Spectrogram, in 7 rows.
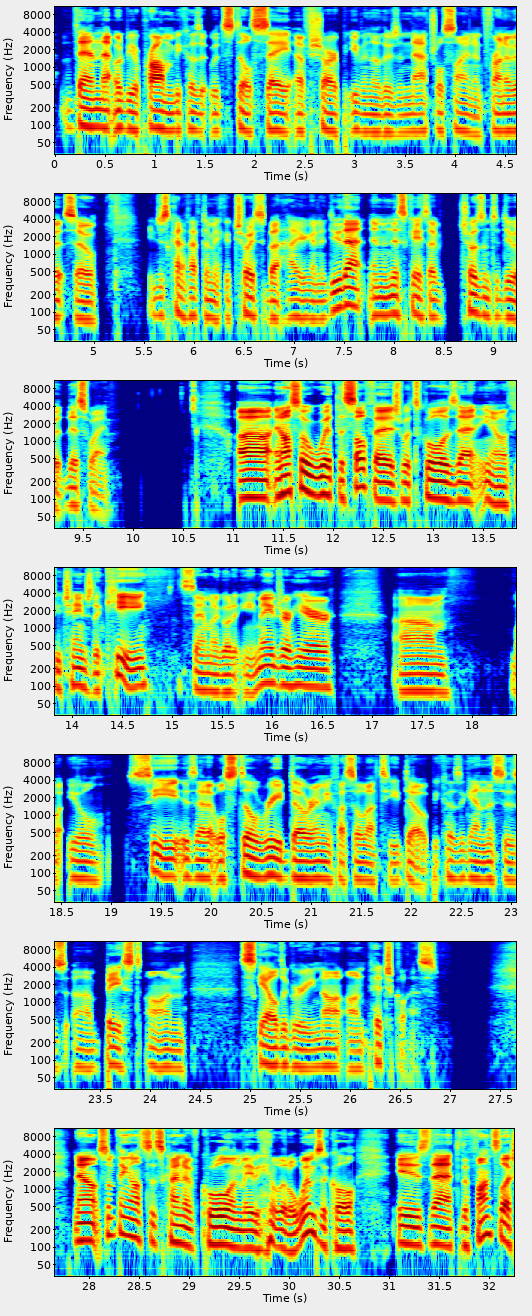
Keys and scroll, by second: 25.7 super+z.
